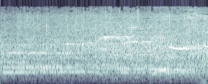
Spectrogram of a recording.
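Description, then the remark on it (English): Sustained audience applause at the Chan Center venue in Canada, a dense steady wash of many hands clapping at an even loudness, with faint cheers and whoops rising above it. “Give yourselves a hand.”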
